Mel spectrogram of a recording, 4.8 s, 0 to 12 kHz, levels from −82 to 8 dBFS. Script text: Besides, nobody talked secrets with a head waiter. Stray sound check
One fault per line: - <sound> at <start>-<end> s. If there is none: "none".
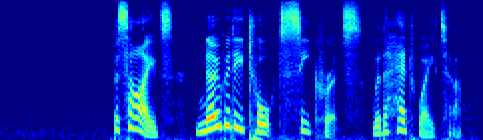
none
